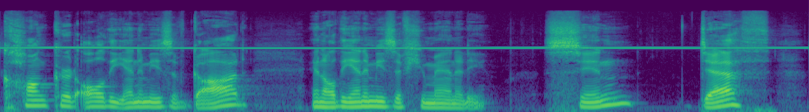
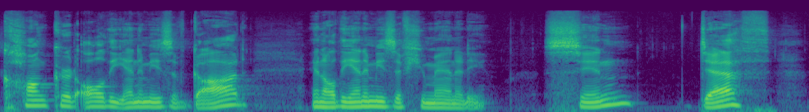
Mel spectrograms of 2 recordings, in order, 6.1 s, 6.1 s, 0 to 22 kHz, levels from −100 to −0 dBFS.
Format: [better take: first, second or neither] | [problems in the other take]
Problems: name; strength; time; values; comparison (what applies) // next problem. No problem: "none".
second | high-pitched whine; loud; throughout; 4.5 kHz, 9 dB below the speech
